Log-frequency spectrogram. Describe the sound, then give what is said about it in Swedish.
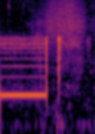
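A steady electronic telephone ringing tone on an outgoing call to a library in Danderyd holds for about half a second, then cuts off with a click and a short clatter as the line is picked up, leaving quiet background noise. “Vi ringer på bibliotek och viskar något.”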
